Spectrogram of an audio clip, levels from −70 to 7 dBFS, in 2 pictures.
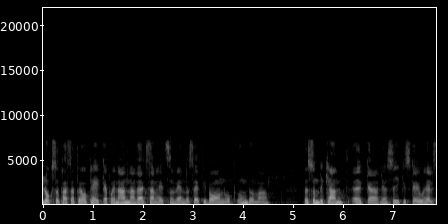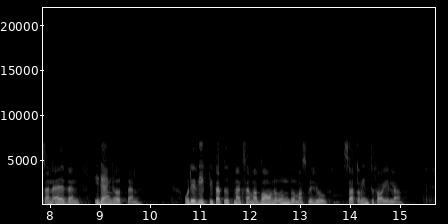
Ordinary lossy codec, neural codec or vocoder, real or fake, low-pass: AAC, 32 kbps; none; real; 7.2 kHz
